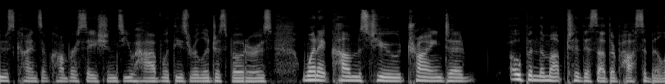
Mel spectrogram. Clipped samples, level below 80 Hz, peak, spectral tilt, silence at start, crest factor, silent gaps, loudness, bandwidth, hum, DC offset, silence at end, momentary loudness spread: under 0.1%; -60 dBFS; -8 dBFS; -5.5 dB/octave; 0 s; 18 dB; 4.92-4.96 s; -27 LUFS; 14 kHz; none; under 0.1%; 0 s; 9 LU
